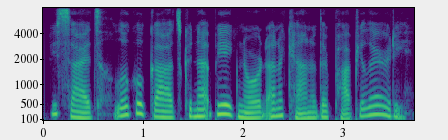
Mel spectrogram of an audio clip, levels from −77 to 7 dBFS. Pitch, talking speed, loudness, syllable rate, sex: 180 Hz, 195 wpm, -16 LUFS, 6.3 syllables/s, female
